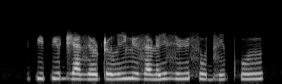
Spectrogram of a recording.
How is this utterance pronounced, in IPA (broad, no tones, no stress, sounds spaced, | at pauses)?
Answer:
pʲ ø pʲ o d͡ʒ æ z ø ʈ ɯ l i lʲ ɯ z æ ɳ i z y s u d͡z i kʷʰ ɯ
